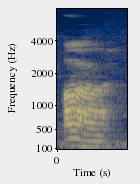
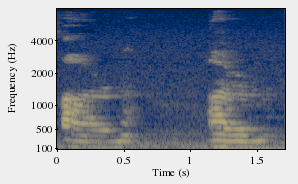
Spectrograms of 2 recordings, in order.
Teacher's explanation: The way that they describe it specifically is A in arm, but you lower the back of your tongue to say it, so it's arm.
